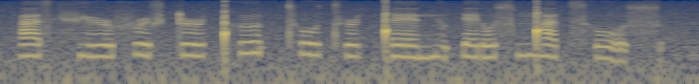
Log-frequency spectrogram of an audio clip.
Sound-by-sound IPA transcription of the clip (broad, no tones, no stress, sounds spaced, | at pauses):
a s fʲ ə˞ f ə˞ s ʈ ə˞ ǃʰ ɵ ʔ tʰ o tʰ ə˞ ǃ ɛ mʲ o ʔ ɾ ɛ ɾ o s ŋ͡ǃ a t͡sʰ o s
